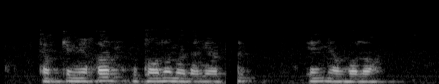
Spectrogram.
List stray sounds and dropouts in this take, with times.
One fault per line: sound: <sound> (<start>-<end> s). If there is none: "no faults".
sound: dropout (2.3-2.4 s)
